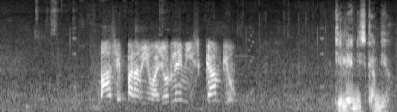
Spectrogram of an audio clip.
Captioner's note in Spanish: Voz en la radio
